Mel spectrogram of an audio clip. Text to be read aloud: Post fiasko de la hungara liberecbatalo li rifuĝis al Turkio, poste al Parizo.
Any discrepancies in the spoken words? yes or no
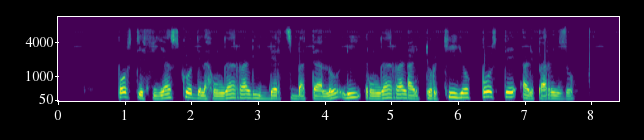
yes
